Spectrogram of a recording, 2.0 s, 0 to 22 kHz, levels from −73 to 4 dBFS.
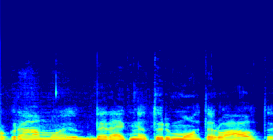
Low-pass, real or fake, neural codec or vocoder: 14.4 kHz; fake; vocoder, 44.1 kHz, 128 mel bands, Pupu-Vocoder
